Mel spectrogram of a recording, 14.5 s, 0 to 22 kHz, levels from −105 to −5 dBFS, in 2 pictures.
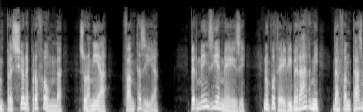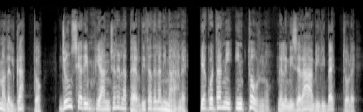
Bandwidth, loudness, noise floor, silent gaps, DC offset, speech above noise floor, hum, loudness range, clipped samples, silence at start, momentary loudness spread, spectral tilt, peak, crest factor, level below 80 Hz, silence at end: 14.5 kHz; -17 LUFS; -76 dBFS; none; under 0.1%; 60 dB; none; 4 LU; under 0.1%; 0 s; 9 LU; -5.5 dB/octave; 0 dBFS; 16 dB; -34 dBFS; 0.2 s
